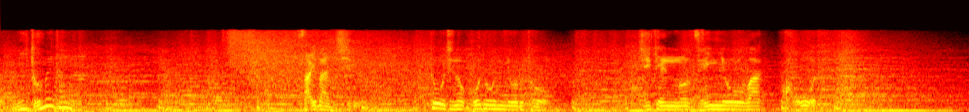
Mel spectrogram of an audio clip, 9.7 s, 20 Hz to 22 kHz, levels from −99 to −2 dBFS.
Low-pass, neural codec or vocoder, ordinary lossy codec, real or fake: 7.2 kHz; codec, 16 kHz, 6 kbps, DAC; AAC, 32 kbps; fake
